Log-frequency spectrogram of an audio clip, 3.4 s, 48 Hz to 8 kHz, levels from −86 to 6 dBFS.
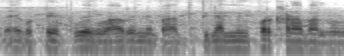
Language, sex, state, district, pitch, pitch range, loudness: Bhojpuri, male, Bihar, East Champaran, 100 Hz, 95-100 Hz, -23 LUFS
